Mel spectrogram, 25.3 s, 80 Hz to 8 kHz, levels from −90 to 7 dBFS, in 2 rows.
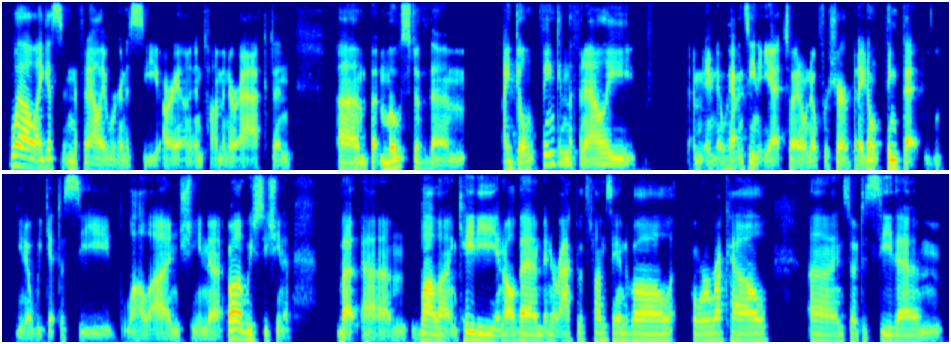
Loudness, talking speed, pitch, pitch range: -30 LUFS, 185 wpm, 120 Hz, 115-145 Hz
